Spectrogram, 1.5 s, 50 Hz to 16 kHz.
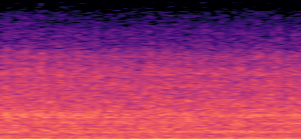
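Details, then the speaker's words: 1979 Ford F100, 300 straight six, Holley 390 4-barrel, dual port intake, header, dual exhaust, about 50 miles after revival from 1992: deep, even rumble, no misses or knocks; idle still needs adjusting, runs great. "Still have to adjust the idle a little bit. But besides that, it's running great. Sounds really cool. Sounds like a bunch of bees when you get on it."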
